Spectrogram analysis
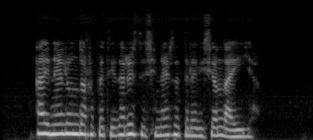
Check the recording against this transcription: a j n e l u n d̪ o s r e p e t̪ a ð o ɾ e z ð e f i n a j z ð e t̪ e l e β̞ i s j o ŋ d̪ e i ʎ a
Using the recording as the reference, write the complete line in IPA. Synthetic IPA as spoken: a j n e l u n d̪ o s r e p e t̪ i ð o ɾ e z ð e s i n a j z ð e t̪ e l e β̞ i s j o n d̪ a i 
